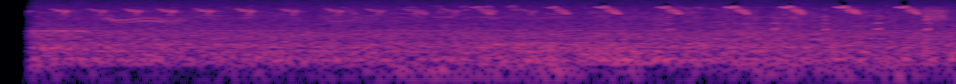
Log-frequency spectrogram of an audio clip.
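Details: Common snipe calling with a fast series of short, downward-slurred high notes that grow louder and sharper toward the end, over a busy background of other high bird and insect sounds.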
